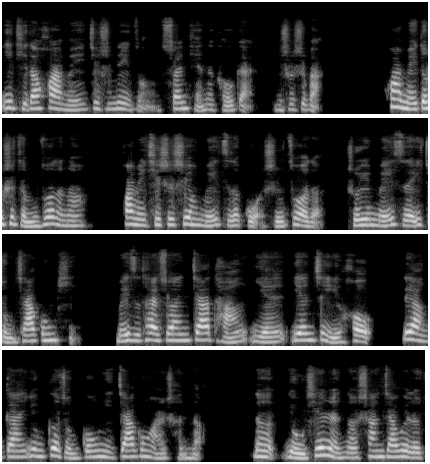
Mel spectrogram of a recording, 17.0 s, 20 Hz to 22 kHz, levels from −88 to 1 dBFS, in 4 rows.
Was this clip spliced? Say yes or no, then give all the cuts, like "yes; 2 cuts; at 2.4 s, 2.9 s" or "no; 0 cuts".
yes; 1 cut; at 2.7 s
